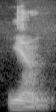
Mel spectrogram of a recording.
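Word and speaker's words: อย่าง: อ ย ่ า ง ไ ร Yang. Là, on entend descendre, hein, le son. L'intonation est différente, elle descend.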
